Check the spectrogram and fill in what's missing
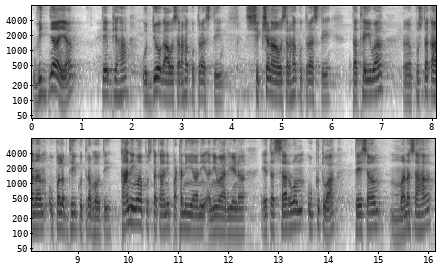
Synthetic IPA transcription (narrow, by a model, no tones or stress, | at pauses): ʋidɲaːjɐ | t̪eːbʱjɐɦɐ̆ud̪joːɡaːʋɐsɐɾɐɦɐkut̪ɾɐɐst̪iʃikʂɐɳaːʋɐsɐɾɐɦɐ̆kut̪ɾɐːst̪i | t̪ɐt̪ʰɐjʋɐ | pust̪ɐkaːnaːmṵpɐlɐb̚d̪ʱikut̪ɾɐbʱɐʋɐt̪ikaːniʋaːpust̪ɐkaːnipɐʈʰɐniːjaːniʔɐ̰niʋaːɾjeːɳaː | et̪ʰɐsɐɾʋɐmukt̪ʋaː | t̪eːʃaːmːɐnɐsɐɦɐ̆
